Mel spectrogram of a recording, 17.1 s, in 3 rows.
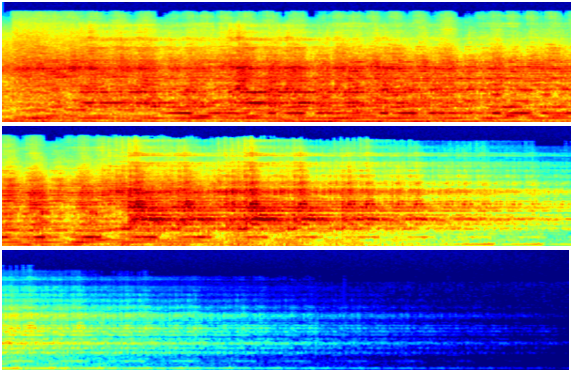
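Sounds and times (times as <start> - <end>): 
horror film music: 0.0 - 13.2.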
